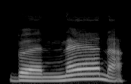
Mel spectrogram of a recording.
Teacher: Jadi, ada stressing the syllable di suku kata kedua. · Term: penekanan suku kata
